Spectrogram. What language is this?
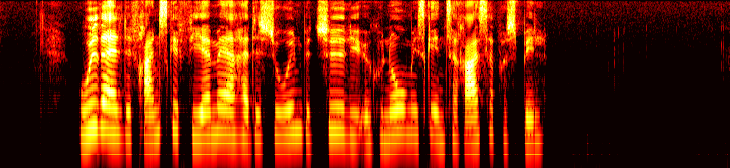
Danish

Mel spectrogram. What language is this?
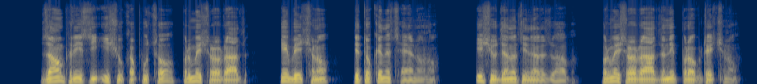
Kullu Pahari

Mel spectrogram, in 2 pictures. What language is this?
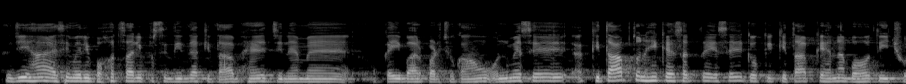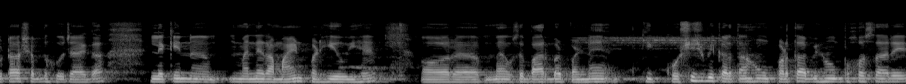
Hindi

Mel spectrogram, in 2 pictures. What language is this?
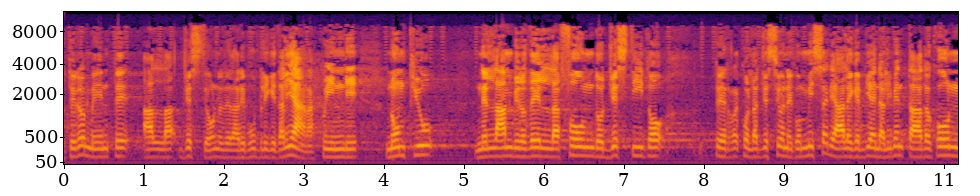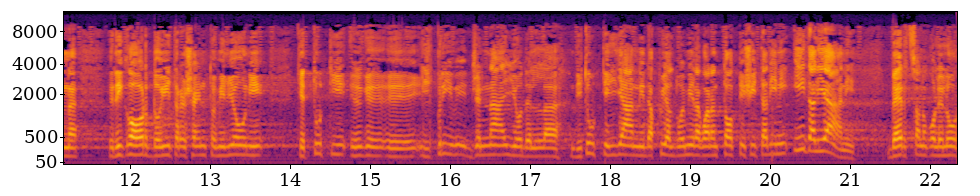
Italian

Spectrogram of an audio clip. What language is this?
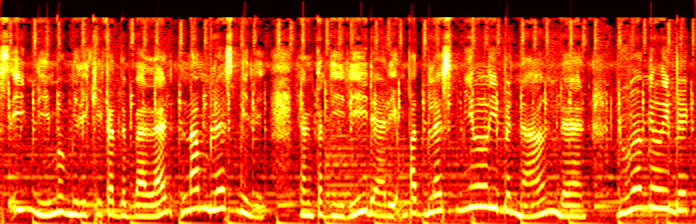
Indonesian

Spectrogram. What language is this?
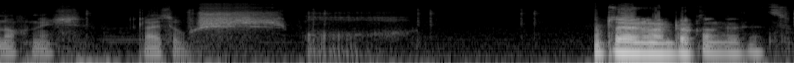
German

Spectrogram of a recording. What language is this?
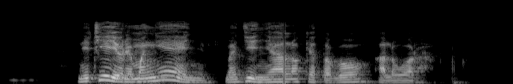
Luo (Kenya and Tanzania)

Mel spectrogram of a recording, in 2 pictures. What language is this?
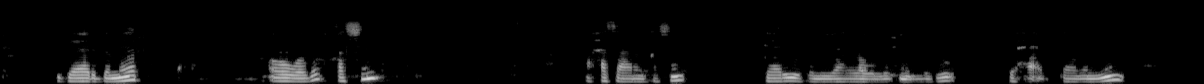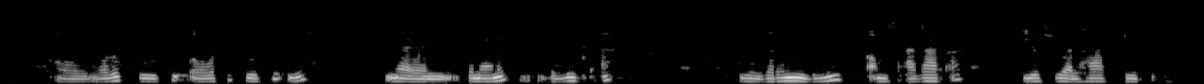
Somali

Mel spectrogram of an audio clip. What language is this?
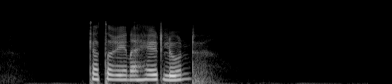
Swedish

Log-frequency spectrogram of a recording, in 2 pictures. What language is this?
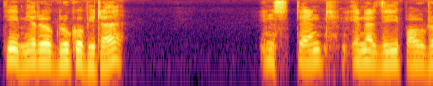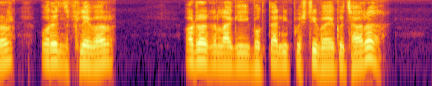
Nepali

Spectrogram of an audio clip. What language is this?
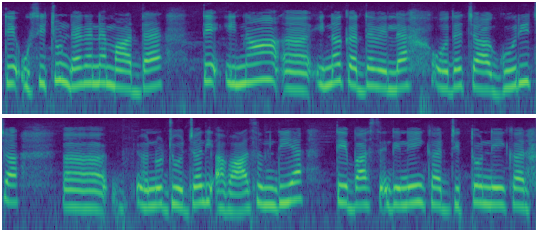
Dogri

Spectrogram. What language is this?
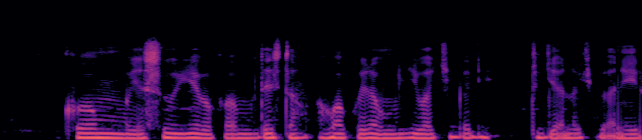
Kinyarwanda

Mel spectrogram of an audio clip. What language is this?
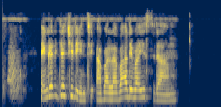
Ganda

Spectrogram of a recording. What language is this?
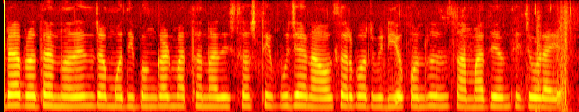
Gujarati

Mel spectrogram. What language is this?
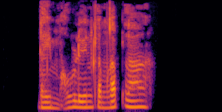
Cantonese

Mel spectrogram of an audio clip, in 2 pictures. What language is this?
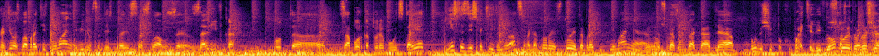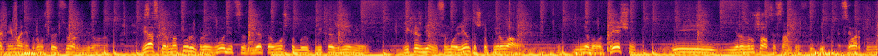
Russian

